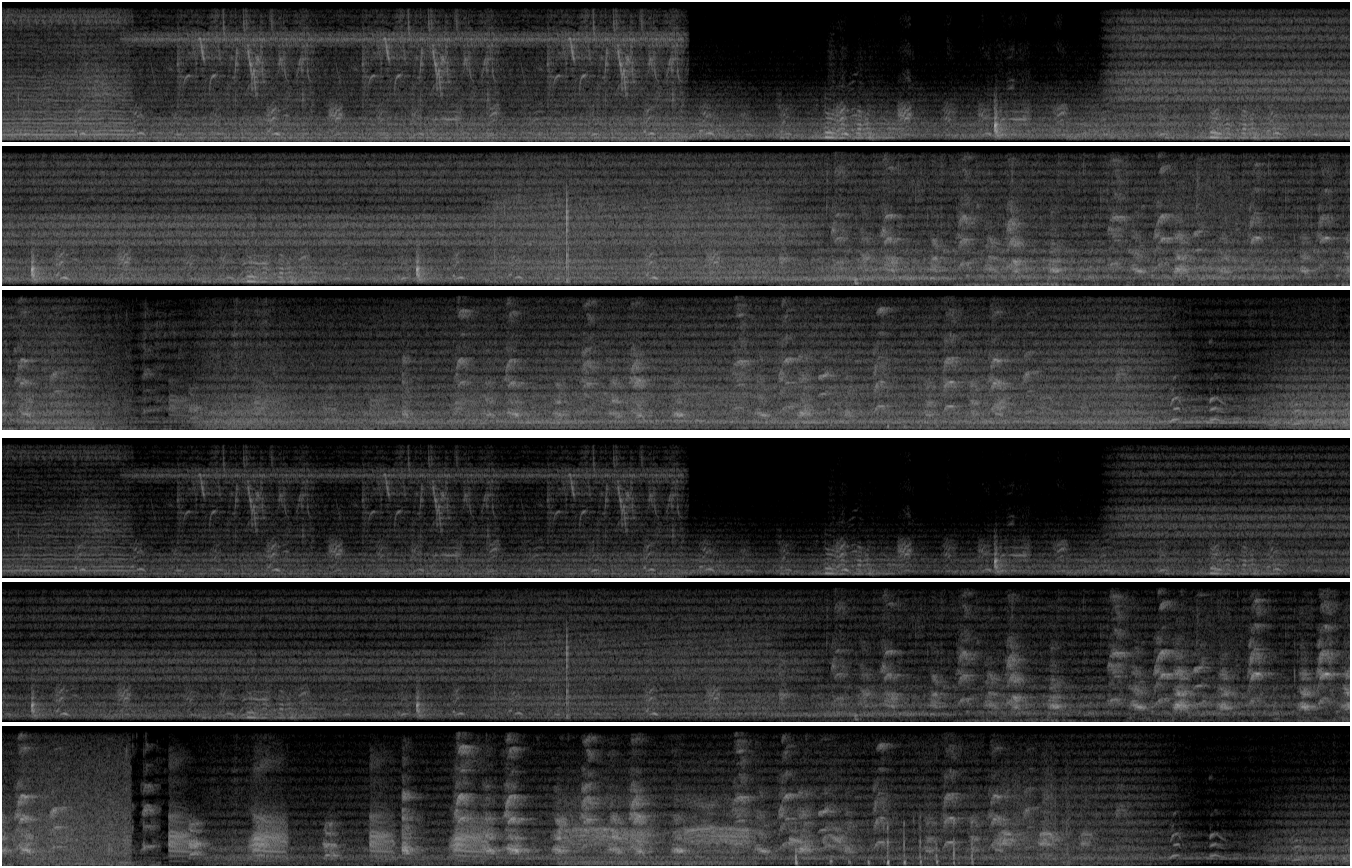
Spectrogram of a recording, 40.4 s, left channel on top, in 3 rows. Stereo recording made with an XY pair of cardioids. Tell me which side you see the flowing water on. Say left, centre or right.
left.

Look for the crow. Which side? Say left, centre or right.
right.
